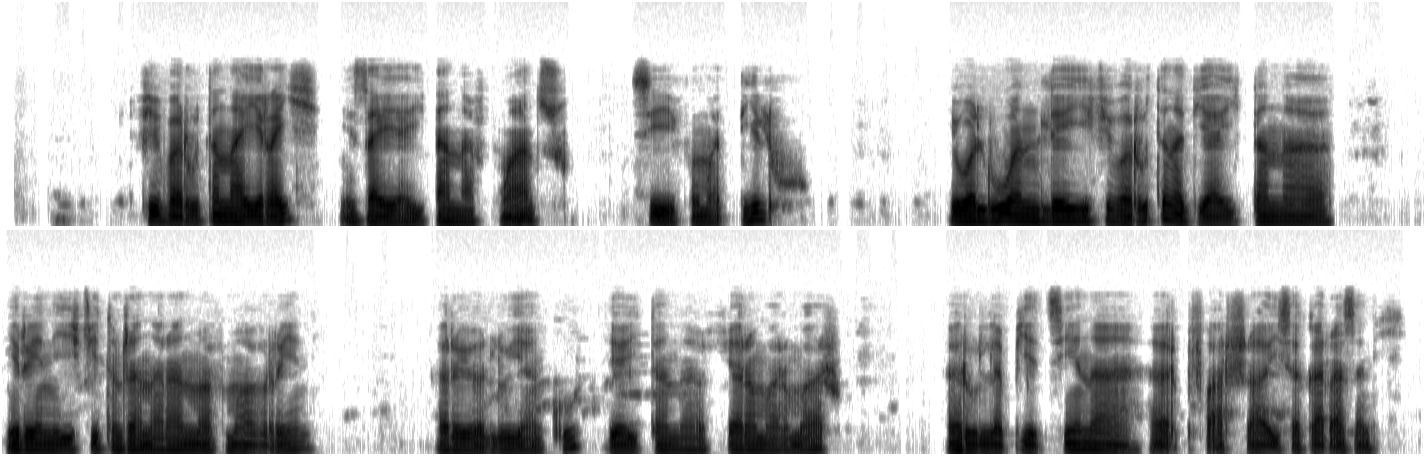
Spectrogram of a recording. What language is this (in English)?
Malagasy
